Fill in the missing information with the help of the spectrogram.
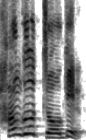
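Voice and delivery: teacher repeating Hangu Dogin clearly; slow pronunciation demo. Shown as a demonstration. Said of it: "É".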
